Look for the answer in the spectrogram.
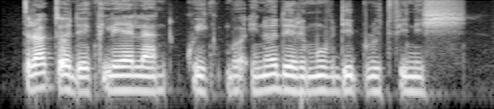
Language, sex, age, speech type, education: Nigerian Pidgin, male, 15-29, spontaneous, tertiary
